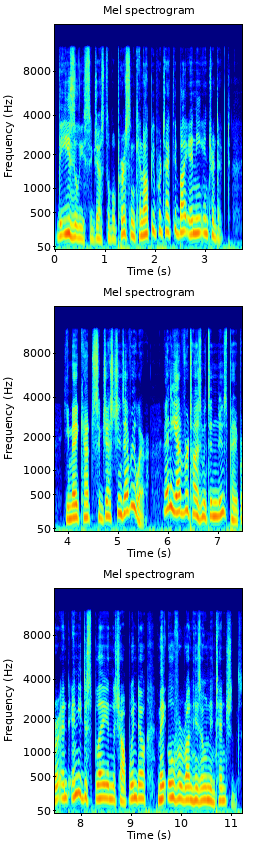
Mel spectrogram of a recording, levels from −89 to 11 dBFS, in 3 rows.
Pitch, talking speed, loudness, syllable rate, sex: 185 Hz, 170 wpm, -18 LUFS, 6.4 syllables/s, male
